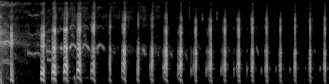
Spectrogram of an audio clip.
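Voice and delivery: long, high cackling laugh that tails off; long laughing fit. Real, not acted. Host losing it over South Park at Comic-Con, long laughing fit. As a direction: crack up and keep laughing.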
